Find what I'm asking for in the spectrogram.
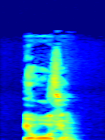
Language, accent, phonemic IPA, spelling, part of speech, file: French, France, /e.ʁo.zjɔ̃/, érosion, noun, LL-Q150 (fra)-érosion.wav
- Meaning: 1. erosion, weathering 2. erosion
